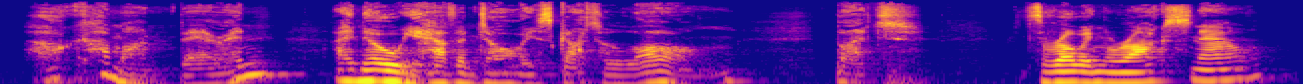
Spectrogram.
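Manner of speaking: wolf voice changing partway through speech. Voicing a wolf that speaks to Baron after a thrown rock: wolf speaking in shifting voice. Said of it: "it almost sounds like your voice. Uh, but then it shifts".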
